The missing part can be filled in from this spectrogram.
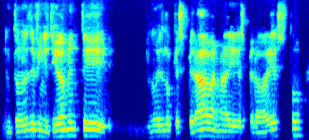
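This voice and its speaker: A man at a middling pitch tells of his faith as a deacon, in an earnest, storytelling way. He often hesitates and fills pauses as he goes. The recording sounds a little muffled. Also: fairly even intonation. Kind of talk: personal faith testimony.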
